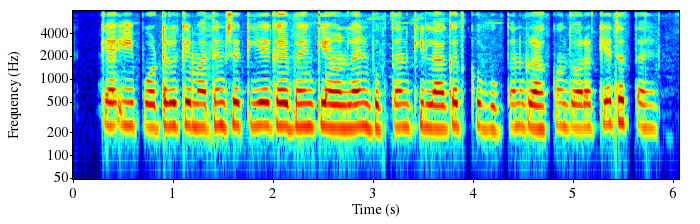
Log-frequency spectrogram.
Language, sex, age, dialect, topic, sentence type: Hindi, female, 18-24, Awadhi Bundeli, banking, question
